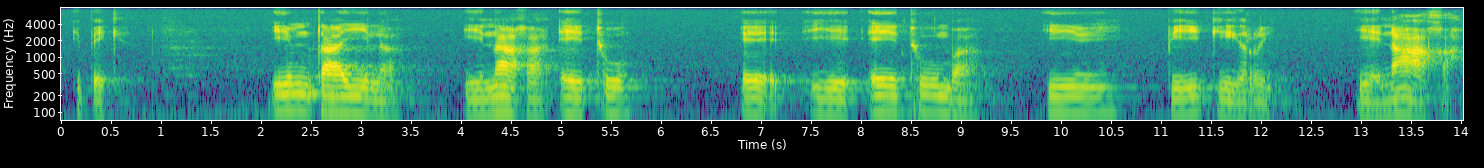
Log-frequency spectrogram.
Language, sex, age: South Ndebele, male, 18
